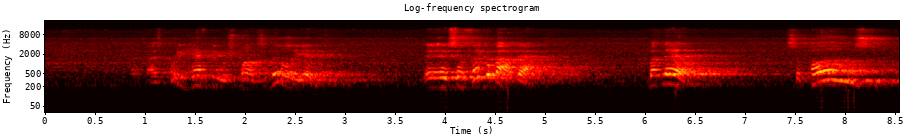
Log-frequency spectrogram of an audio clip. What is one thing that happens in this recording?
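A middle-aged man speaks calmly through a microphone in a reverberant room.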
